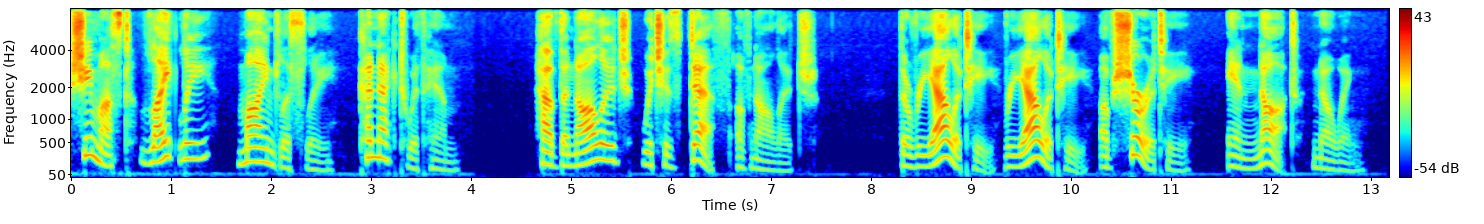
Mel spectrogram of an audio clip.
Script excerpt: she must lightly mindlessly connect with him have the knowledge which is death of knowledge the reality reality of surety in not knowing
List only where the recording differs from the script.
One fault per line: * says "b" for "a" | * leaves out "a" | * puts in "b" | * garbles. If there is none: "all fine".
all fine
